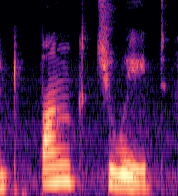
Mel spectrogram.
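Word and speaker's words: punctuate: तो पहला आपने पैटर्न सीखा कि किसी भी बड़ी स्पेलिंग में जब टी यू ए टी ई ये आखिर में आता है। इसको हम चएट करके पढ़ते हैं।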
